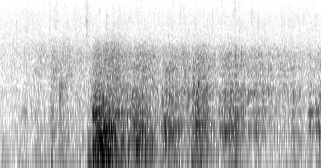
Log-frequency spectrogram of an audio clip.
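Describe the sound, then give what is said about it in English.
A thunderstorm with steady rain hissing throughout and a deep rumble of thunder rolling in near the start, swelling loudly then fading into a lingering low roll beneath the downpour. “I hope it's still there when this storm passes.”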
